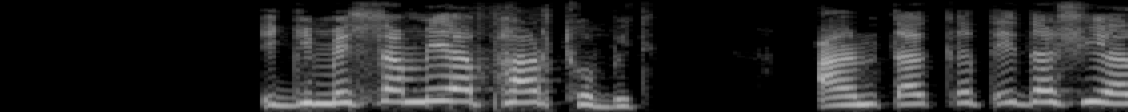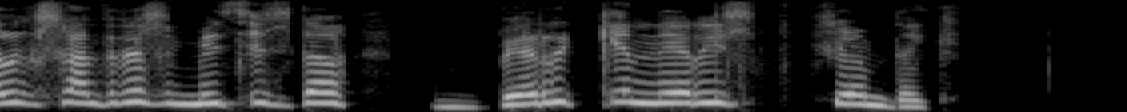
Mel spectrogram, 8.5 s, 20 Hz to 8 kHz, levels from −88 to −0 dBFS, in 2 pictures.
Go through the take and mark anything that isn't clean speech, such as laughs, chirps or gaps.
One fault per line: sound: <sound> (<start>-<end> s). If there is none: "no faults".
no faults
